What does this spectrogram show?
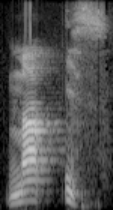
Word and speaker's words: maïs: son syllabique par exemple on pourrait avoir mais mais sans le yprema et donc c'est une syllabe un seul son mai mais ici nous allons couper le mot ma is il en est de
